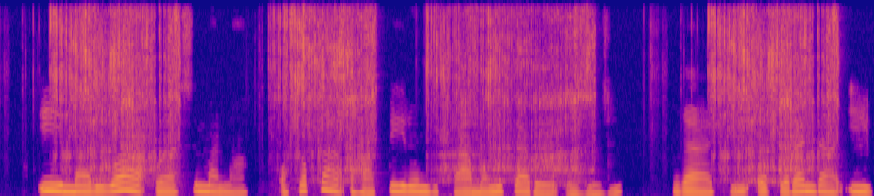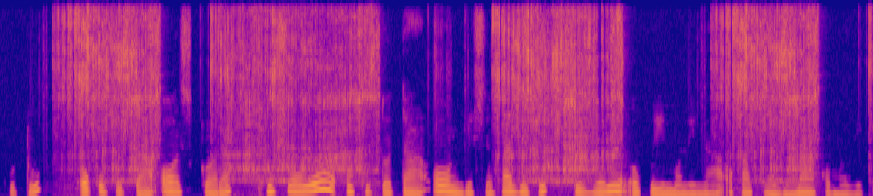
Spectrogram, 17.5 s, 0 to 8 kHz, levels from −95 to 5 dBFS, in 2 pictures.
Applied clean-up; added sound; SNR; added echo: none; Tools; 6 dB; none.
